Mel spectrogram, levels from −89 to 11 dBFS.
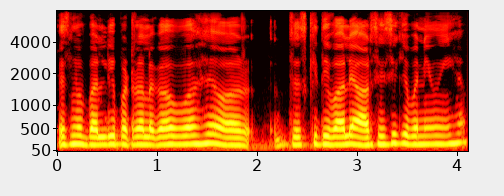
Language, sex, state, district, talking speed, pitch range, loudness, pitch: Hindi, male, Maharashtra, Mumbai Suburban, 220 wpm, 160-180 Hz, -12 LUFS, 170 Hz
